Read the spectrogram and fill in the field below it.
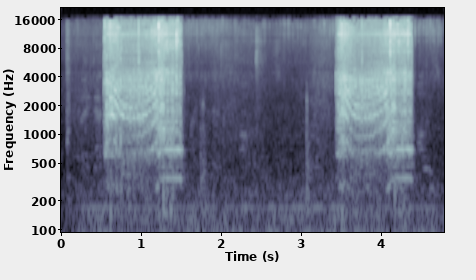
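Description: An automatic hand sanitizer dispenser runs twice, each time giving a brief, bright motorized whir with a rising-and-falling pitch, separated by a few seconds of near silence.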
